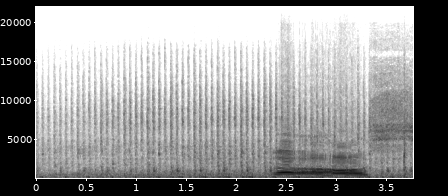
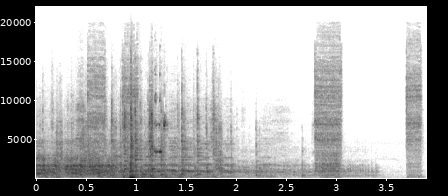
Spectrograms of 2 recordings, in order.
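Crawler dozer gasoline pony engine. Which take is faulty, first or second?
second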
